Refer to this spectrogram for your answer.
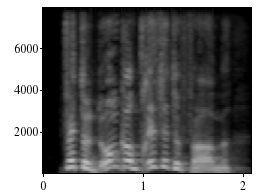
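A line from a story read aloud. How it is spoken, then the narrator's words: Resolute exclamation. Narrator (French): s'écria Lady Janet, prenant une résolution avec son horreur ordinaire de l'incertitude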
